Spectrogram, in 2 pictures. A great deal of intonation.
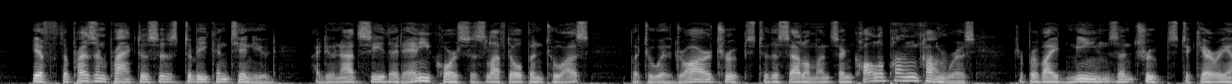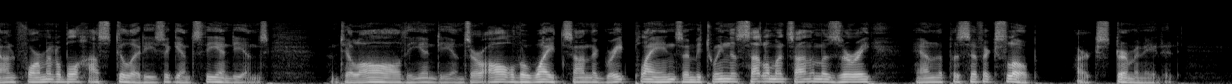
No: average, 3.0 semitones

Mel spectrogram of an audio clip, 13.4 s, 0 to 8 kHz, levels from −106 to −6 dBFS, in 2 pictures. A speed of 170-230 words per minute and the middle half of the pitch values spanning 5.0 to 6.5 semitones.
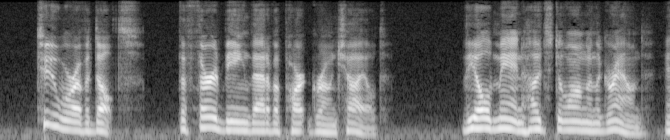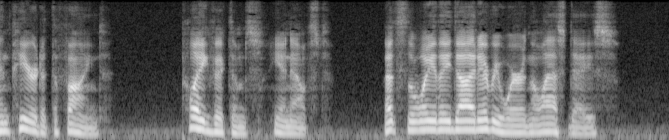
Yes: average, 180 wpm; wide, 5.4 semitones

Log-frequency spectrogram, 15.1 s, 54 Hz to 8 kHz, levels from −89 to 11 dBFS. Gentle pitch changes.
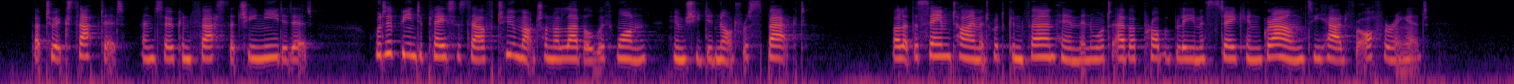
Yes: narrow, 2.1 semitones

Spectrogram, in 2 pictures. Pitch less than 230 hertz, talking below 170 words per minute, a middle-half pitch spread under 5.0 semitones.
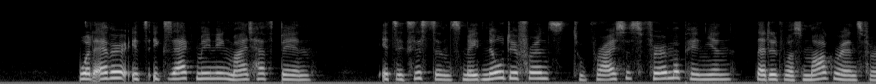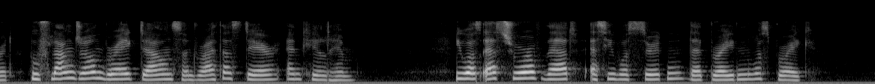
No: high, 240 Hz; average, 160 wpm; average, 3.3 semitones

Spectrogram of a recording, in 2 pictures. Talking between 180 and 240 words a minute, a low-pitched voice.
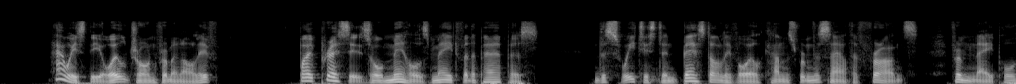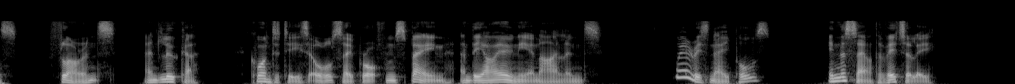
No: average, 150 wpm; very low, 85 Hz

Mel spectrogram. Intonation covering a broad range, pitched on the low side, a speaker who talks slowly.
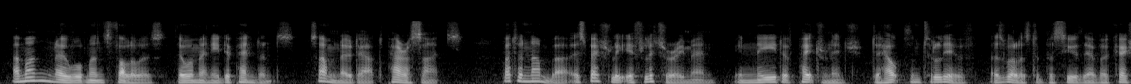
No: wide, 7.2 semitones; very low, 90 Hz; average, 180 wpm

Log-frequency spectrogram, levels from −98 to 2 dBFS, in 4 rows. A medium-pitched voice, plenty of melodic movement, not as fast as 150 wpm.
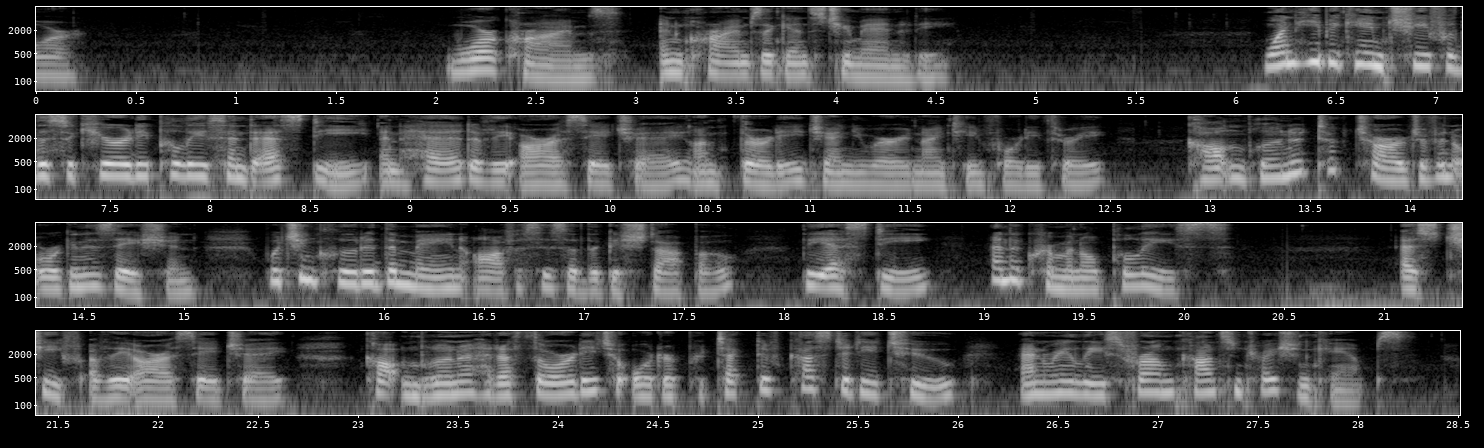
Yes: medium, 175 Hz; wide, 6.9 semitones; slow, 135 wpm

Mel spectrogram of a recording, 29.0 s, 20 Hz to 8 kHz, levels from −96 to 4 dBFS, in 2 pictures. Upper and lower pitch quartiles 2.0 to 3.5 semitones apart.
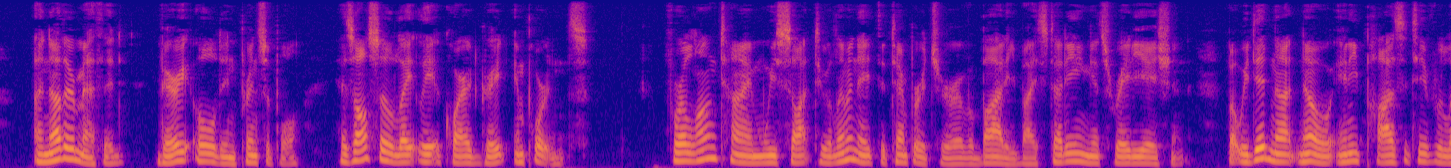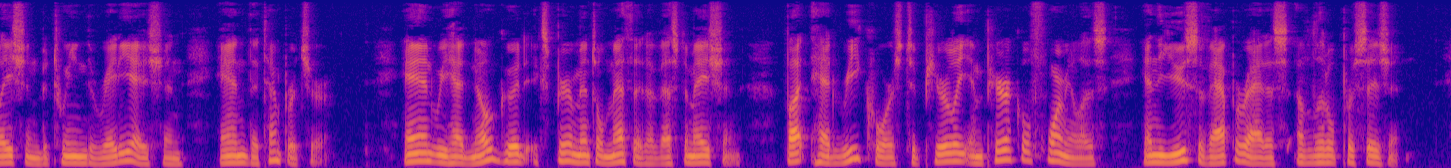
No: average, 3.9 semitones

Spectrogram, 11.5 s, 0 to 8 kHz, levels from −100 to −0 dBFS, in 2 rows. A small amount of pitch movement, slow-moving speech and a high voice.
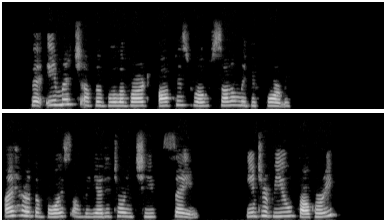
Yes: narrow, 2.2 semitones; slow, 115 wpm; very high, 280 Hz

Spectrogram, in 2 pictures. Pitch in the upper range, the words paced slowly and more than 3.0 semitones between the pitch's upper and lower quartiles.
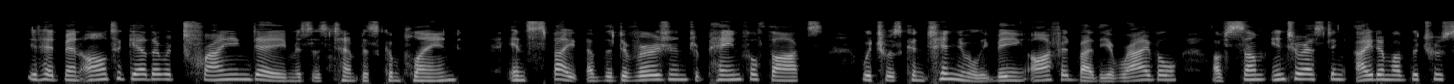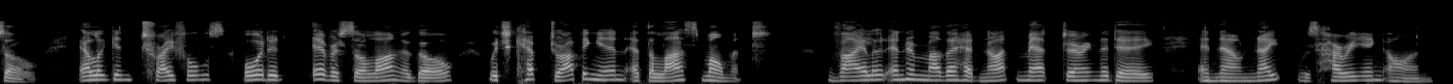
Yes: high, 195 Hz; slow, 130 wpm; average, 4.0 semitones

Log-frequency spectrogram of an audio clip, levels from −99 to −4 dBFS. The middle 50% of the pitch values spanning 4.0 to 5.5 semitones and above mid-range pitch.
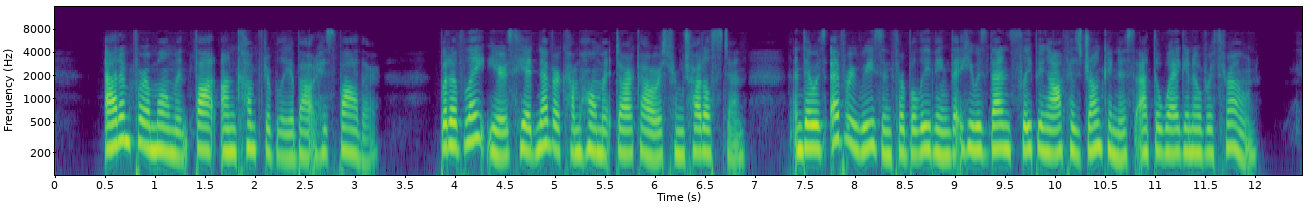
No: narrow, 2.6 semitones; high, 205 Hz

